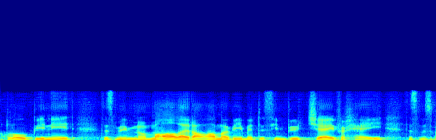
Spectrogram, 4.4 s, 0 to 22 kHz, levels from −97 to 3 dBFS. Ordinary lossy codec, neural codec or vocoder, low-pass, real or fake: none; codec, 16 kHz, about 1 kbps, DyCAST, with the encoder's durations; none; fake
